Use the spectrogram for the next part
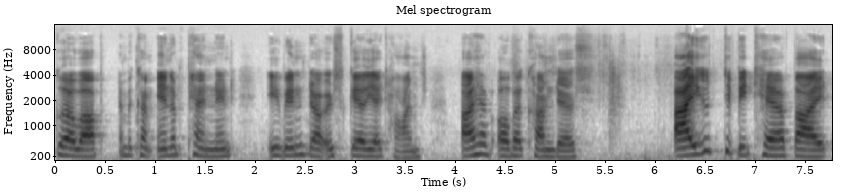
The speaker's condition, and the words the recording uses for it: Down syndrome. Eventually, I get the courage to try again and speak more clearer and louder so I'm understood when I'm asking.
